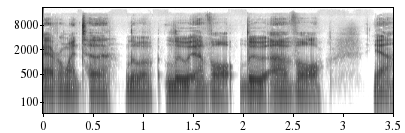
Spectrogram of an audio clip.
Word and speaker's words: Louisville: So yeah, Louisville, you just kind of got to swallow it all.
